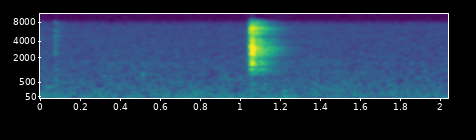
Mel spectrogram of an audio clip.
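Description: A single short, sharp click about a second in, over otherwise quiet room tone.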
